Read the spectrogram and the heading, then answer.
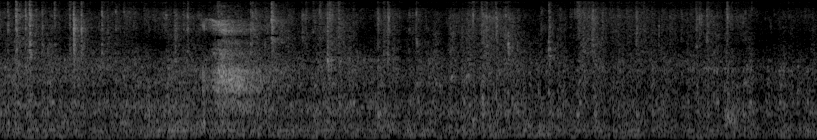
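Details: Pigeons at breakfast feeding time, giving low soft coos beneath a steady broadband hum of background noise, with faint brief clicks scattered through.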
